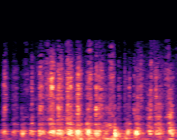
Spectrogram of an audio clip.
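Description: Rapid, continuous scratching of a coin or fingernail across the dollar signs of a lottery scratch-off ticket, a raspy, bright rhythmic scraping with quick repeated strokes and no voices.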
